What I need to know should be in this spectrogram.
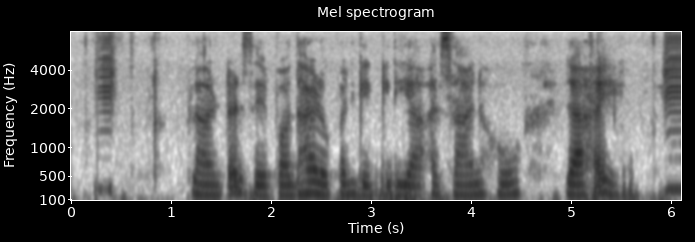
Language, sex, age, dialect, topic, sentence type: Magahi, female, 25-30, Western, agriculture, statement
